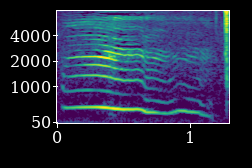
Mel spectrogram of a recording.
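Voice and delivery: very high, loud, slow mock delight; over-the-top falsetto gushing; amateur dramatics. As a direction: squeal with hammed-up rapture. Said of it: "it's a bit amateur dramatics".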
